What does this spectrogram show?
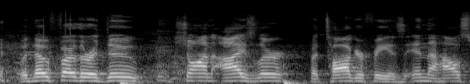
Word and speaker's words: Eiser: tell them who you are in case I mispronounce anything uh you did good it was it's Sean icer so yeah it's close enough East silence so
